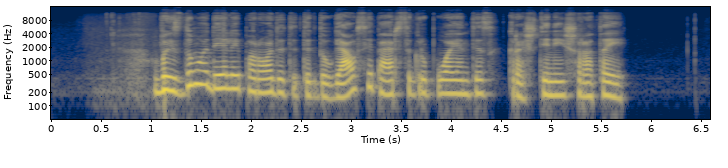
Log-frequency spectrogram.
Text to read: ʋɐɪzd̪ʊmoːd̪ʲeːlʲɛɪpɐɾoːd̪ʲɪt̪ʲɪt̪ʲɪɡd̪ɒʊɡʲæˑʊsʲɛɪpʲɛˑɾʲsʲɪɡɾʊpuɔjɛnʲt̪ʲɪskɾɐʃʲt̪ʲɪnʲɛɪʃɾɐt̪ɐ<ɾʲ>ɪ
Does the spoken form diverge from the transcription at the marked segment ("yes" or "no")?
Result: yes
